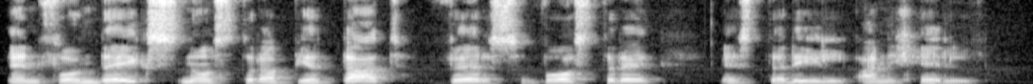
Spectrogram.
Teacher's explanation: Remember, the X can either be an SH or a CH. In this case, it's an SH.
